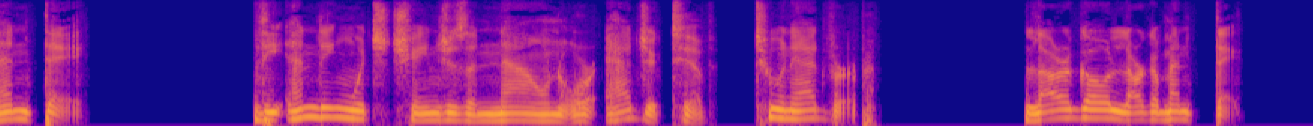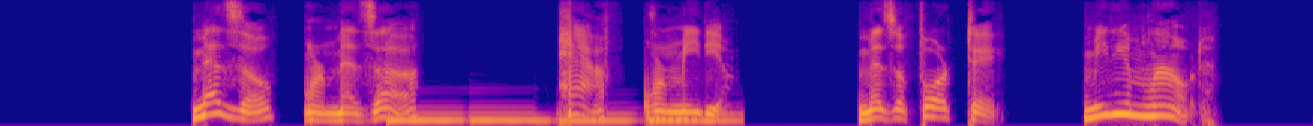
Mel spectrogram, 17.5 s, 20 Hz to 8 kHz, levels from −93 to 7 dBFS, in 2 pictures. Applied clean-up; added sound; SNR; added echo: none; Bass guitar; 3 dB; none.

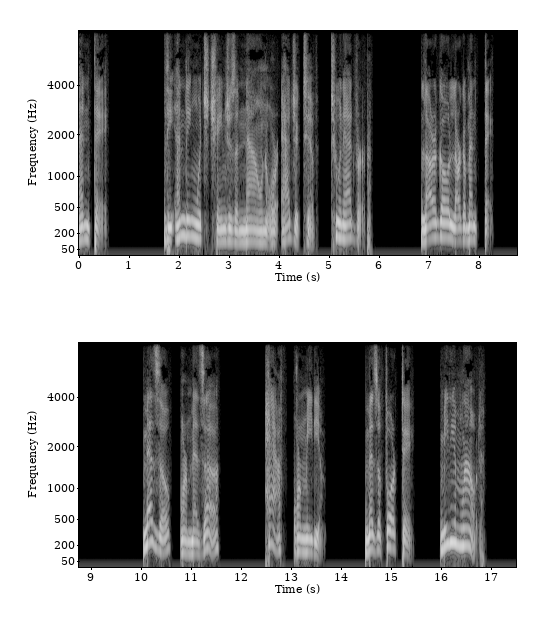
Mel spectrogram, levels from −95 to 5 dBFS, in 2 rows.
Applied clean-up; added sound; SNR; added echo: none; none; none; none.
